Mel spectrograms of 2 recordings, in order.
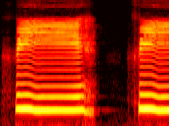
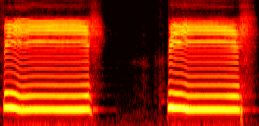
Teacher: ہا کے اوپر سٹاپ کریں تو ہا بھی واضح ہونا چاہیے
